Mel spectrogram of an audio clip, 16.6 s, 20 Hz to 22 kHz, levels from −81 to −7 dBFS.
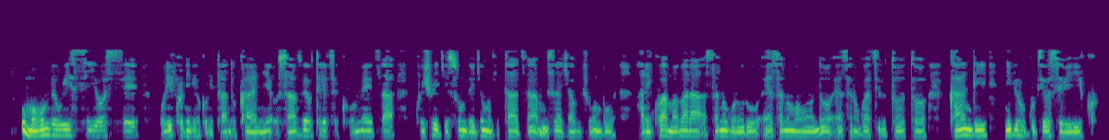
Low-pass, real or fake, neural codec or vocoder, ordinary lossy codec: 7.2 kHz; real; none; MP3, 24 kbps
